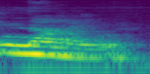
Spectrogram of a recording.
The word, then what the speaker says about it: nine: The I, it has a long I, A-I, and the E, it hasn't pronounced any letter. We all know that it's a rule, E at the end, it hasn't any sound.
